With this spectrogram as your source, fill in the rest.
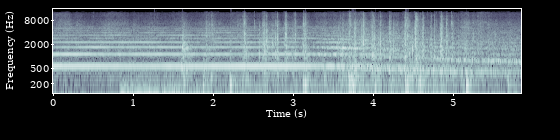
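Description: A door handle rattles and clicks.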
